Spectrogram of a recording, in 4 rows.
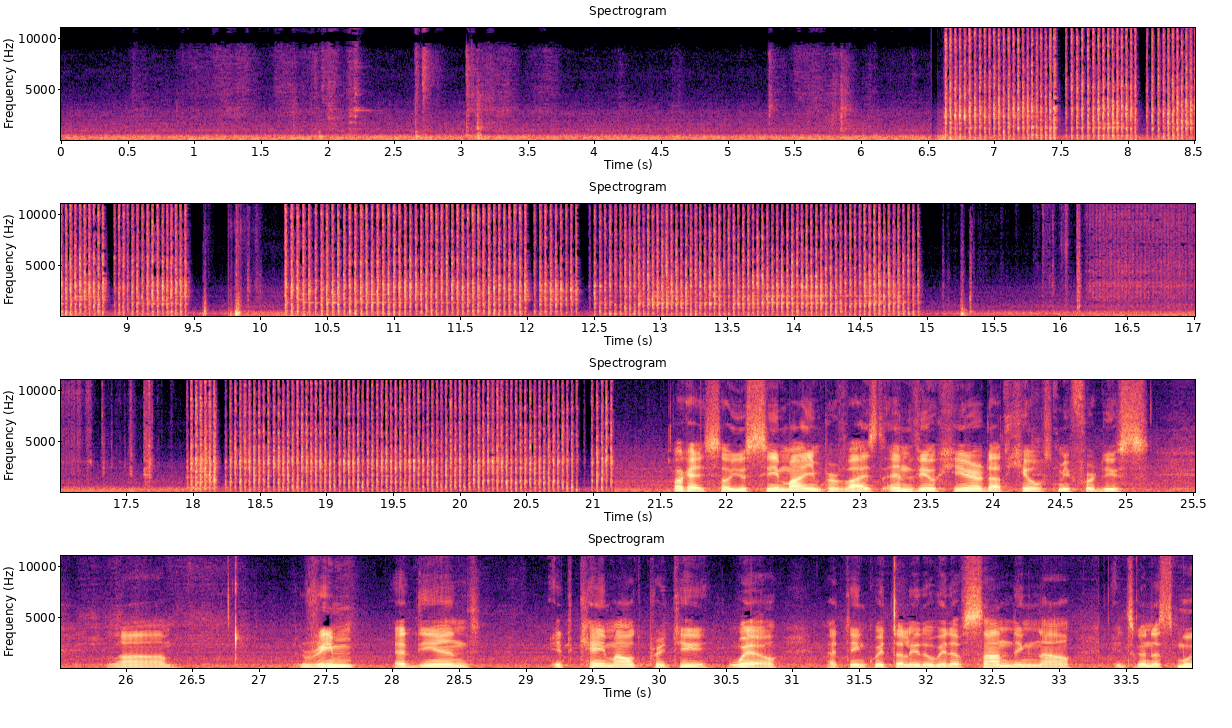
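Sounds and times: low hum: 0:06.2 - 0:21.5.

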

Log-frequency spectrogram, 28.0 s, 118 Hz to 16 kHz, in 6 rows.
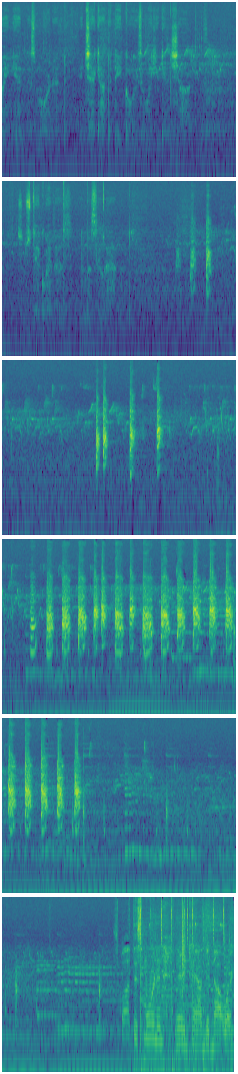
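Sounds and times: turkey yelping: 0:08.2 - 0:08.9, 0:11.2 - 0:20.5
background music with low bass: 0:13.0 - 0:28.0.

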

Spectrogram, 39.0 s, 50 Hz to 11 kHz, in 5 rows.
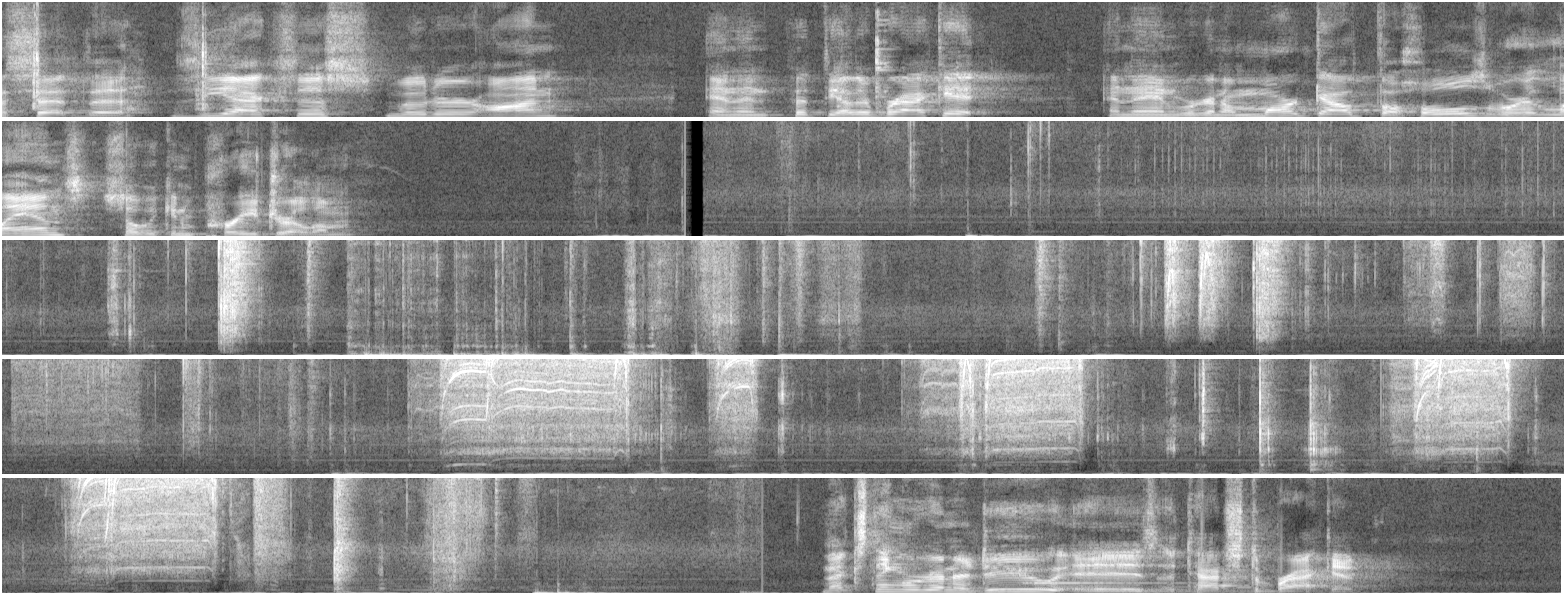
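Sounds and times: cordless drill whining: 0:22.6 - 0:24.2, 0:25.0 - 0:32.8.

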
